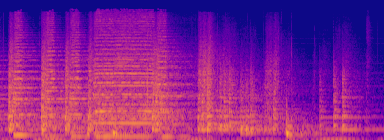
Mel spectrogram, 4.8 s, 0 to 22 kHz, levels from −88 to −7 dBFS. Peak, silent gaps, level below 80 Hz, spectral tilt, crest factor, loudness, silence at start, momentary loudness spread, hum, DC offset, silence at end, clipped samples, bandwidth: -14 dBFS; none; -46 dBFS; -4 dB/octave; 18 dB; -30 LUFS; 0 s; 12 LU; none; under 0.1%; 0 s; under 0.1%; 17.5 kHz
